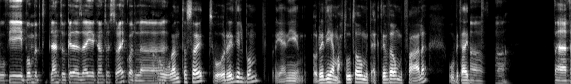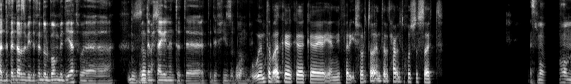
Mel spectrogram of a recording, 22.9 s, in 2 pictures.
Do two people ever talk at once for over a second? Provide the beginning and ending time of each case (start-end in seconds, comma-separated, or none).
none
